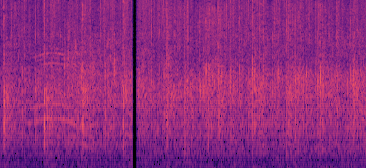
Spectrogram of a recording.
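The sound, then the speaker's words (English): A crowd applauds steadily, many hands clapping in a dense, crackling wash of sound that holds at a fairly even level throughout, with one brief cut to silence partway through. “Listen, Listen, before you clap”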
